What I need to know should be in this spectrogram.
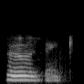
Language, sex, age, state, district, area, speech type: Kannada, female, 18-30, Karnataka, Kolar, rural, conversation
